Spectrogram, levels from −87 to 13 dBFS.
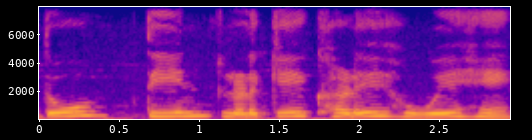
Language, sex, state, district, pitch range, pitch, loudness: Hindi, female, Madhya Pradesh, Bhopal, 235-265 Hz, 250 Hz, -12 LUFS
